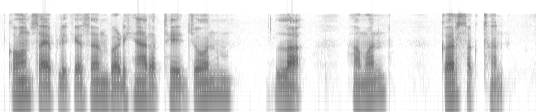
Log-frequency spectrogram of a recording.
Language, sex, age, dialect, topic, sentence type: Chhattisgarhi, male, 18-24, Northern/Bhandar, agriculture, question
